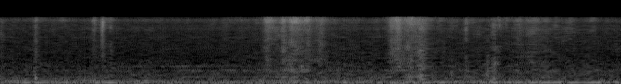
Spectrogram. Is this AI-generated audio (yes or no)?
yes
